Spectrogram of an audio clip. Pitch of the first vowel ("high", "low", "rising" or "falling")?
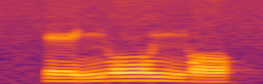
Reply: low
